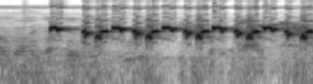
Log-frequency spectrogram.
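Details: Sooty-headed bulbul in long, rapid 'ropel panjang' chattering song, used as a lure to get other bulbuls singing: a quick run of bright, slurred chirps repeated about twice a second after a short quiet start.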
